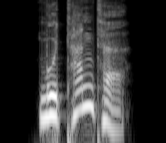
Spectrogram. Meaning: alternative form of Mutant (“that has undergone genetic mutation”)
- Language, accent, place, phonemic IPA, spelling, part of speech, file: German, Germany, Berlin, /muˈtantə/, Mutante, noun, De-Mutante.ogg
